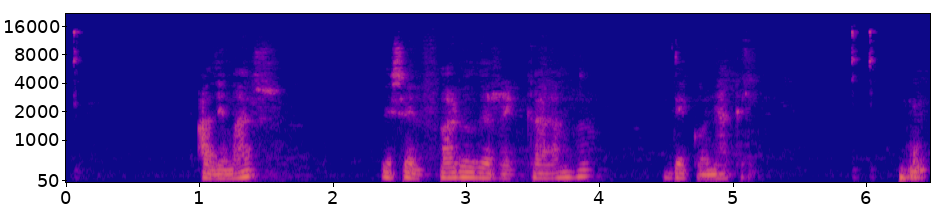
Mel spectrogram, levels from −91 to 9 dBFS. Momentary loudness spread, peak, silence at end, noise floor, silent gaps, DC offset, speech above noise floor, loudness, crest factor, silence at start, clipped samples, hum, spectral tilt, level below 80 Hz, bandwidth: 14 LU; -20 dBFS; 0.05 s; -84 dBFS; none; under 0.1%; 47 dB; -39 LUFS; 20 dB; 0.05 s; under 0.1%; none; -6 dB/octave; -68 dBFS; 15.5 kHz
